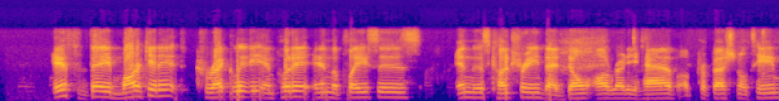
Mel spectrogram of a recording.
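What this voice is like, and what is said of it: American accent. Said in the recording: “as I'm sure the people aren't able to tell from my accent, I am an Americano”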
